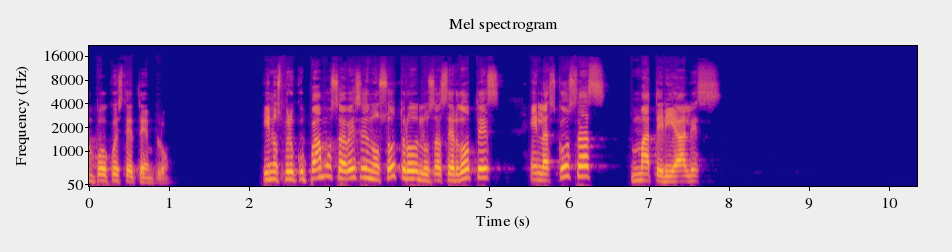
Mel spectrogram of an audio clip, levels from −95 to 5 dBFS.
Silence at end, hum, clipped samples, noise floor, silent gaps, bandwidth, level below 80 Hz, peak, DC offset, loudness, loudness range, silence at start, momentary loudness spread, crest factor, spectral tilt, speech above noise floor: 2.55 s; none; under 0.1%; under -90 dBFS; none; 13.5 kHz; -60 dBFS; 0 dBFS; under 0.1%; -15 LUFS; 7 LU; 0 s; 18 LU; 16 dB; -4 dB/octave; over 75 dB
